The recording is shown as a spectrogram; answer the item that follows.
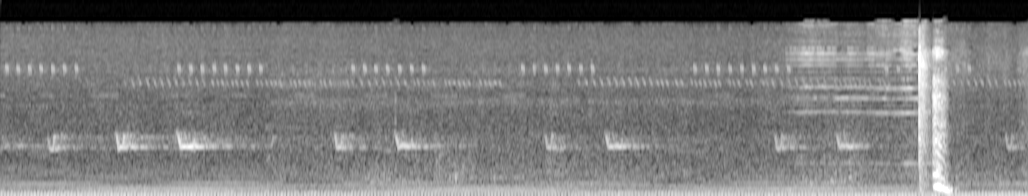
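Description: Night ambience of insects chirping: a short chirp repeating about every half-second over faint high trills and a steady low hum. Near the end comes one sudden, loud sweep falling steeply in pitch.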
